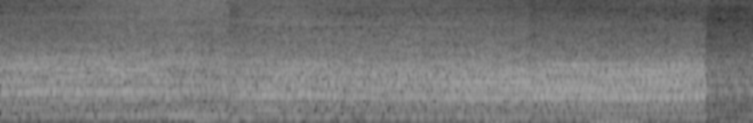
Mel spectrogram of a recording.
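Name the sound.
Clio Cup race cars driving into a corner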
